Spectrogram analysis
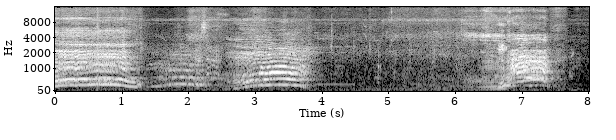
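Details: A raging bull, described as extreme and training to challenge a rival, bellows in long harmonic moos that rise then fall, three calls across the stretch with music and chatter in the background.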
